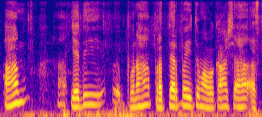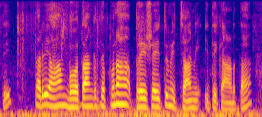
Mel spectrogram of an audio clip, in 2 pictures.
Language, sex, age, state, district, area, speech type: Sanskrit, male, 18-30, Karnataka, Vijayapura, rural, spontaneous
